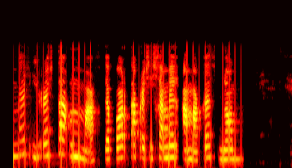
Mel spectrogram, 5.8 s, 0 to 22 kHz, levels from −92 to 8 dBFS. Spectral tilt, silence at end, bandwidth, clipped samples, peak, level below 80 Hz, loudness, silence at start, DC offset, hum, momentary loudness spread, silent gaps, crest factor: -4.5 dB/octave; 1.05 s; 7.8 kHz; under 0.1%; -2 dBFS; -60 dBFS; -19 LUFS; 0.25 s; under 0.1%; none; 14 LU; none; 18 dB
